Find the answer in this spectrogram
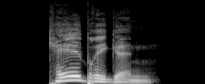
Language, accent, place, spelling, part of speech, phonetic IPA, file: German, Germany, Berlin, kälbrigen, adjective, [ˈkɛlbʁɪɡn̩], De-kälbrigen.ogg
- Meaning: inflection of kälbrig: 1. strong genitive masculine/neuter singular 2. weak/mixed genitive/dative all-gender singular 3. strong/weak/mixed accusative masculine singular 4. strong dative plural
